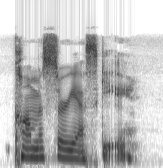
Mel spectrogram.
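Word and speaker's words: Komisarjevsky: and they're spotted by a recent parolee named Joshua Komisarewski, is basically how you pronounce that last name.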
